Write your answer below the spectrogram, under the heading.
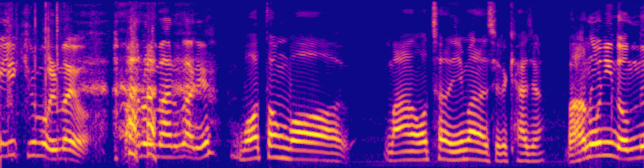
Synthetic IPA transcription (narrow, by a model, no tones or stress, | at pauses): ikʰiɾmoɯɭmajo̰manɯmaɦanɯnɡʌaɲijomʌtʰoŋmʌ | manʌt͡ɕʰʌnɯnimanʌs͈ʰiiɾʌkʰe̞had͡ʑo | manoɲinʌmnɯ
